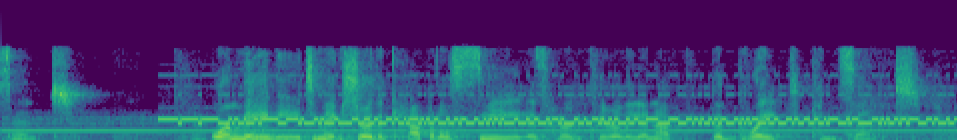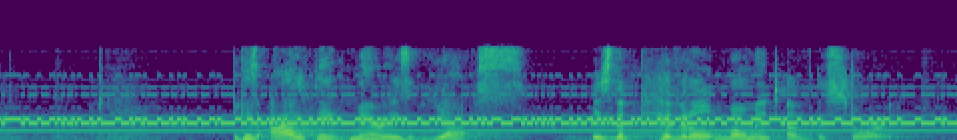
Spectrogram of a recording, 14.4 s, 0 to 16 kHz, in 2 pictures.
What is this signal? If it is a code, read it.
RTTY (50 baud, 450 Hz shift), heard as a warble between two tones, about 2250 Hz centre, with static crashes and a steady whistle near 1180 Hz. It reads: MEETINGS ARE HELD MONDAY NIGHTS, AND THE ENTIRE STUDENT BODY IS WELCOME TO …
